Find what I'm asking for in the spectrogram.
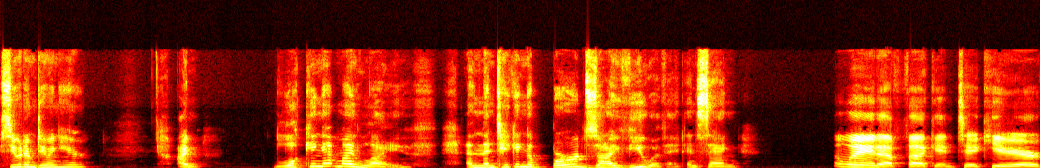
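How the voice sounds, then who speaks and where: A woman talks at a very slow pace with long, frequent pauses, her fairly high pitch moving in very wide swings. The recording is very clean, with a silent background. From Canada, Leamington, Ontario. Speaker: spiritual podcast host, psychic intuitive. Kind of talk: solo spiritual monologue. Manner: animated.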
